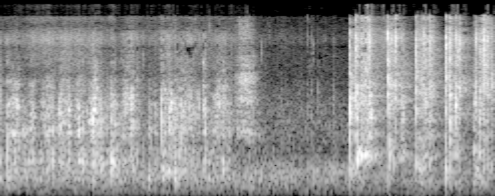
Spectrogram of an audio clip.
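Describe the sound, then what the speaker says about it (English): A spoon stirs sugar into gluten-free zucchini bread batter in a bowl, giving steady close scraping and rubbing, then a short pause and several sharper, louder clinks and scrapes at the end. "We're going to stir that in. And the sugar."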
